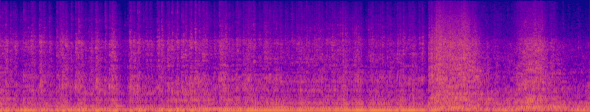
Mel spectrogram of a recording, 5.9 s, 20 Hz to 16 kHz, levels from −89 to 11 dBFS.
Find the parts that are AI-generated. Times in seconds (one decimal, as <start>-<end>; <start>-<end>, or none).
none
